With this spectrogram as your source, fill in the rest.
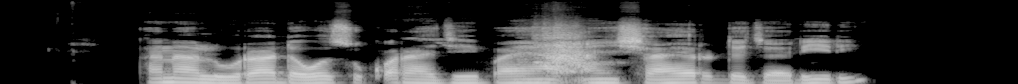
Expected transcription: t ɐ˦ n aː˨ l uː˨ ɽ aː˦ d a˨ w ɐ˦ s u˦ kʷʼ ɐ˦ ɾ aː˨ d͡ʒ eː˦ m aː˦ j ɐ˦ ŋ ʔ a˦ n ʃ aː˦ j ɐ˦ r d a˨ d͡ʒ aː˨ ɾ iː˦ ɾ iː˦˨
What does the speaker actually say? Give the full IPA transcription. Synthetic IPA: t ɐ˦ n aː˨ l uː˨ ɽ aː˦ d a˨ w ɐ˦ s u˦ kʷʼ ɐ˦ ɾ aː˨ d͡ʒ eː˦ b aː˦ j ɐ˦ ŋ ʔ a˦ n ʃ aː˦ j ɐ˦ r d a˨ d͡ʒ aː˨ ɾ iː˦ ɾ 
